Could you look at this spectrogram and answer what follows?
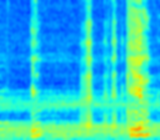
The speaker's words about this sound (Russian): ну не плачь, пожалуйста.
